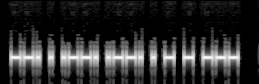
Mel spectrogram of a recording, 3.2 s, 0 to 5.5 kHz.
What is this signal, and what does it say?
Morse code, heard as a keyed tone, about 30 wpm, 700 Hz. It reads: GEPPETTO
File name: Pinocchio / Pinocchio ch3 30 30 ik1hge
